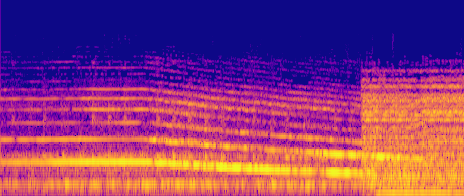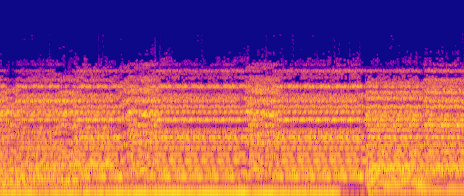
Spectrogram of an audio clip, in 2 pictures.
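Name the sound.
disaster alarm siren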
